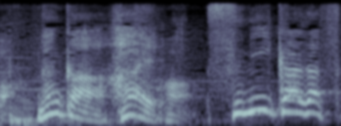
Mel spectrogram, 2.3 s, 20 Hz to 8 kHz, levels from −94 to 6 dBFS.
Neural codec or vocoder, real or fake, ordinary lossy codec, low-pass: none; real; none; 7.2 kHz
